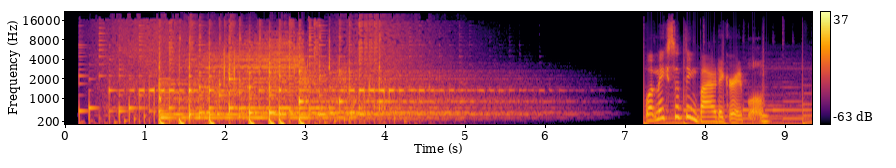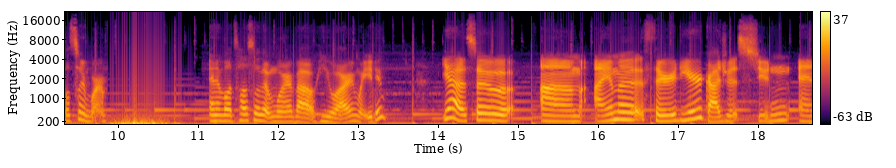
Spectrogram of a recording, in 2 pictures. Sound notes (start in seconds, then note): 0.2 bright music; 9.8 air whooshing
